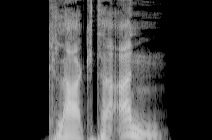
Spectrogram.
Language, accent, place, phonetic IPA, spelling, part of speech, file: German, Germany, Berlin, [ˌklaːktə ˈan], klagte an, verb, De-klagte an.ogg
- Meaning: inflection of anklagen: 1. first/third-person singular preterite 2. first/third-person singular subjunctive II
